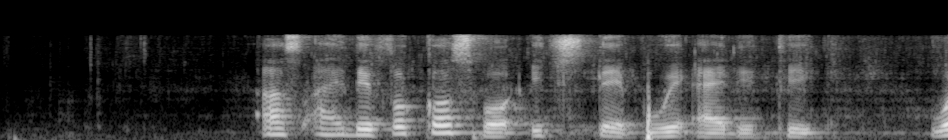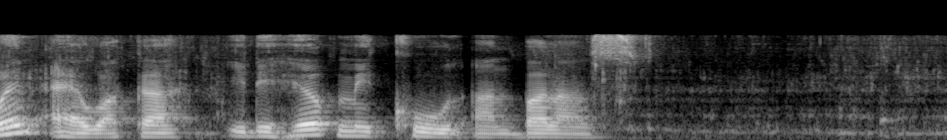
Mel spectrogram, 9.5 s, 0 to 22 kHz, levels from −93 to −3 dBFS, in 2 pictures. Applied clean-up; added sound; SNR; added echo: neural separator model SepFormer DNS4.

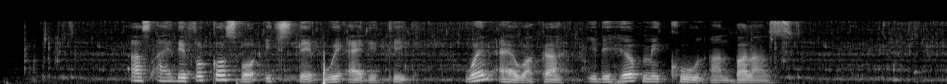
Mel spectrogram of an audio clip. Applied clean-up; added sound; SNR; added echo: none; Sink (filling or washing) / Water tap, faucet; 20 dB; none.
